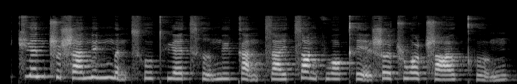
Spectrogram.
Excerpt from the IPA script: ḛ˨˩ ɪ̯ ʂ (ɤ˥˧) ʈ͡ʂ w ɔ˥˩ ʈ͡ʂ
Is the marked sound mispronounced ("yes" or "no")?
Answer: no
